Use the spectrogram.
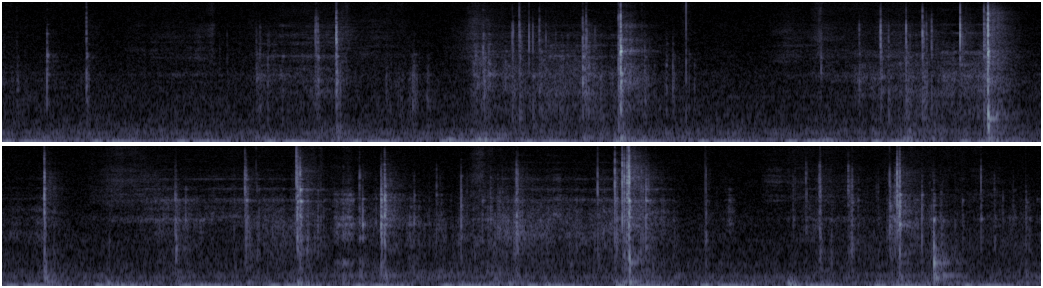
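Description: Fingertips and nails push colored wooden beads along the metal rods of a large wooden-framed abacus, making them clack. The clacks are quiet, sharp and bright, with no ring, coming in an irregular patter with a few louder knocks scattered through.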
